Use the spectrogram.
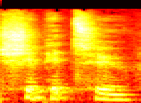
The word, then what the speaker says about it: Shipito: So I decided to go and place an order, and I'd heard about a company called Ship It To. It's spelled Ship and then ITO, Ship It To, Ship It To, whatever.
